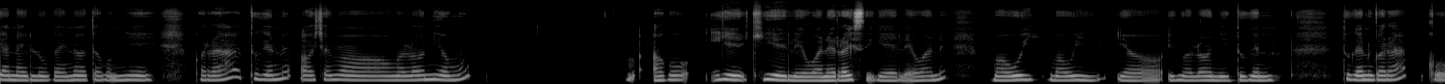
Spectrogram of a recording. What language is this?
Tugen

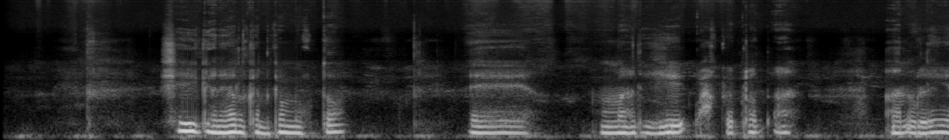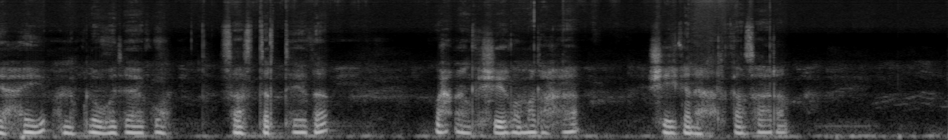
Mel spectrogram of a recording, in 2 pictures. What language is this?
Somali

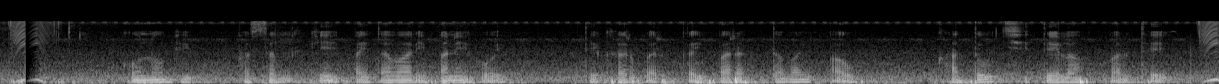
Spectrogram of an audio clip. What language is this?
Chhattisgarhi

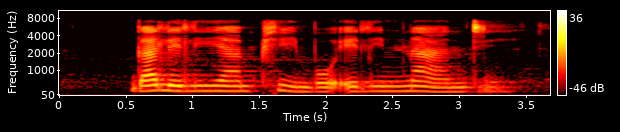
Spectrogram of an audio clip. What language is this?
Zulu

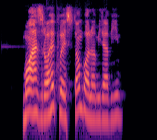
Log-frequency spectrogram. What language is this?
Persian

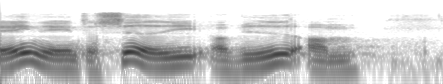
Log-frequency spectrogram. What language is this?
Danish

